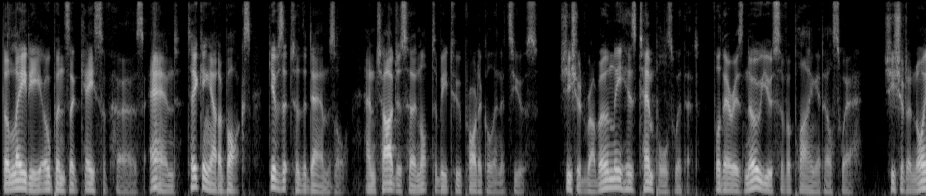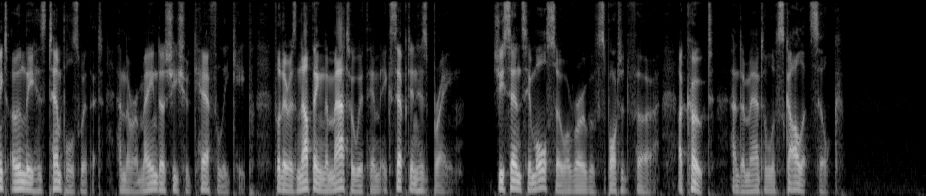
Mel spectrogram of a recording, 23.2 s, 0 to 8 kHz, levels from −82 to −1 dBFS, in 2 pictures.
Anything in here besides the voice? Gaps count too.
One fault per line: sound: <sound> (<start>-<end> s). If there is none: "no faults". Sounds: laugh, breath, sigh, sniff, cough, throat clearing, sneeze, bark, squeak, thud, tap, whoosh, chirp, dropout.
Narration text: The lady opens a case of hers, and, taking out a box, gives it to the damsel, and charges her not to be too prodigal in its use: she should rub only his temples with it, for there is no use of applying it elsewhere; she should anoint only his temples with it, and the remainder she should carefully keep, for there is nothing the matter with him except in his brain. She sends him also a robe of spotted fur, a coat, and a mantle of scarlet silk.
no faults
